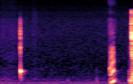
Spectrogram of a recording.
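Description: iPad VoiceOver gesture click, a single short click about a third of a second in, as a finger drags up from the bottom edge of the screen to call up the dock. Another brief sound follows near the end.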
